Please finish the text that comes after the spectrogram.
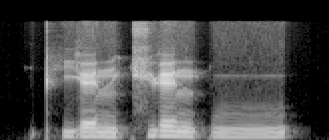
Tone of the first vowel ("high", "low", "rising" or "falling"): low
